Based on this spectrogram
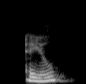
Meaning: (verb) 1. To cause to suffer; to trouble, afflict. (Now chiefly in interrogative or indefinite constructions.) 2. To be ill; to suffer; to be troubled; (noun) An ailment; trouble; illness
- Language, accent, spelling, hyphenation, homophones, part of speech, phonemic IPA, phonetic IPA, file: English, Southern England, ail, ail, ale / ayel, verb / noun / adjective, /ˈeɪ̯l/, [ˈeɪ̯l], LL-Q1860 (eng)-ail.wav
